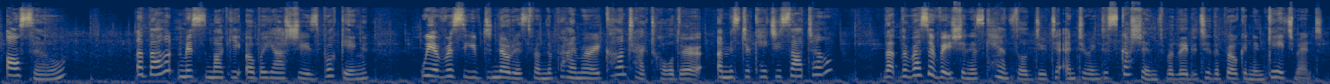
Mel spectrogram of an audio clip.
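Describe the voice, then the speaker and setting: A woman's voice: fairly high pitch, expressive, normal speed, soft background music, close to an everyday voice. A woman playing a stern, formal female company president in a manga dub.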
